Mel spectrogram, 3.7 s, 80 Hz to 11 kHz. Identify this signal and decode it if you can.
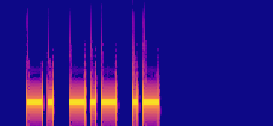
Morse code, heard as a keyed tone, about 17 wpm, 700 Hz. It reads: NKA
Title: USA Call Sign Postfixes - 3 Letters 17wpm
